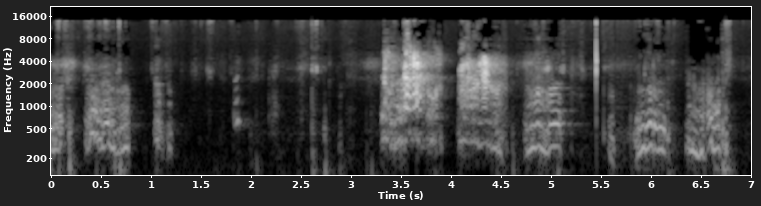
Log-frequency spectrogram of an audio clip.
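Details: Newly adopted Cairn Terrier puppy play-fighting with a hand inside a small room; harsh growling snarls in repeated half-second bursts, roughly one or two per second, with quiet gaps.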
